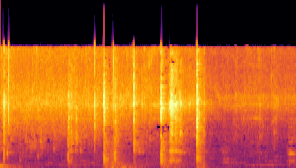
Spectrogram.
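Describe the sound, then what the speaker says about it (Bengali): Raw cumin seeds fry in oil, stirred in a pan with a light sizzle underneath. A spoon scrapes and clinks in irregular knocks against the pan, then the stirring stops and only faint frying remains. "কাঁচা জিরেটা একটু নেড়ে চেড়ে ভেজে নিচ্ছি।"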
